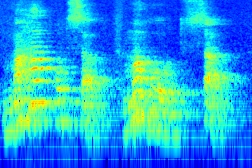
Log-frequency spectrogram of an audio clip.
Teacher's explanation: Долгий А плюс У образует О.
